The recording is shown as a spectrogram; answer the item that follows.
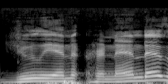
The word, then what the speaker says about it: Julian Hernandez: All right, and today's special guest, we got Julian Hernandez.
